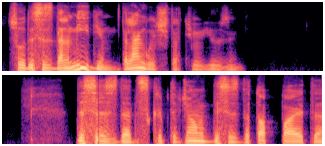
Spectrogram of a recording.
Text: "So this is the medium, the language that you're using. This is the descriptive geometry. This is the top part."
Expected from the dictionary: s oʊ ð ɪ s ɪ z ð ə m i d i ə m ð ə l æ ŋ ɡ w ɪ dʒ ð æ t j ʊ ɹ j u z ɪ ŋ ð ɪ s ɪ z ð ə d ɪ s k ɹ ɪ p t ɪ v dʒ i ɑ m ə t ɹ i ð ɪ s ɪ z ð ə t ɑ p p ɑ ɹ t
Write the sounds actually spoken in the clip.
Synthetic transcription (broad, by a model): s oʊ ð ɪ s ɪ z ð ə m i d i ə m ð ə l æ ŋ ɡ w ɪ dʒ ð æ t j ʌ ɹ j u z ɪ ŋ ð ɪ s ɪ z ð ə d ɪ s k ɹ ɪ p t ɪ v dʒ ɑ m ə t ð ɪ s ɪ z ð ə t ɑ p p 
